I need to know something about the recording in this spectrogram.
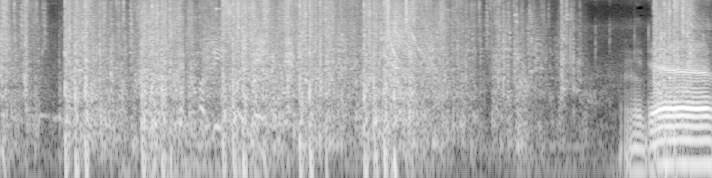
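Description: Wooden crates splinter and crack under gunfire.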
